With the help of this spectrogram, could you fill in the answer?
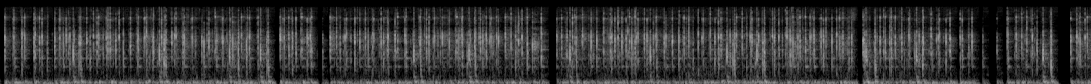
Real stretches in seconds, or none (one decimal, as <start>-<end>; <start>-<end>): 0.0-10.9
